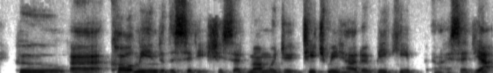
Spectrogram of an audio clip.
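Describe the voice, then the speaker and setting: With a fairly high pitch and fairly even intonation, a woman speaks at a fairly quick pace in a somewhat breathy voice. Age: 60s. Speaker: beekeeper. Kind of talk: conference presentation.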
